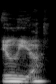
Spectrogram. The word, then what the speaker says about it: Ilja: First of all, I don't know why you can't say his name. His name is Ilia.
